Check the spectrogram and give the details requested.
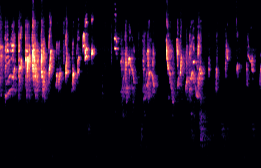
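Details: Grey-crowned goldfinch with lively, scratchy twittering phrases in quick bursts, over a faint low background hum.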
